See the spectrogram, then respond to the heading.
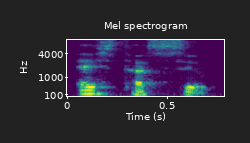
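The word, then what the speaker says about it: Easterseals: when you are pronouncing it can you please spell it so that people will also get it as well. Okay. So Estasil E A S T E R S E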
